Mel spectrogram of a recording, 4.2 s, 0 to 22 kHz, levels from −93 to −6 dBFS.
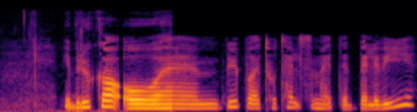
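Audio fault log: Throughout: HE-AAC compression. Sibilants sound gritty and metallic, with treble that is bright but unnatural. This is likely HE-AAC at a low bitrate, about 24 kbps, rebuilding the top band from copied lower harmonics.
1.72–4.17 s: input switched to a poorer device. Without a gap, the sound turns duller, loses everything above 5.6 kHz, drops about 5 dB and gains faint new background noise. A likely cause is a change to a narrower-band microphone.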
